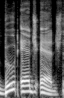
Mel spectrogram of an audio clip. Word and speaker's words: Buttigieg: kept telling people it is boot edge edge.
